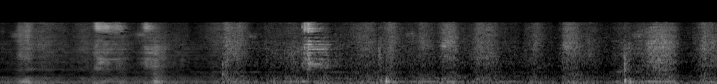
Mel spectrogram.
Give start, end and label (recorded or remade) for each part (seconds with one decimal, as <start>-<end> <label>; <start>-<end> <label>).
0.0-2.2 remade; 2.2-7.2 recorded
